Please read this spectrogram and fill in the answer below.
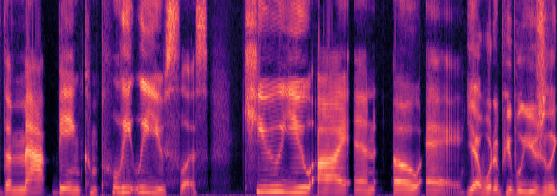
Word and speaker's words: quinoa: It originates from Ketwa, you know, the language spoken in the Andes. It came into English via Spanish. So, it follows none of the typical English spelling sound rules at all. The nugget here is some words are pure imports and you just have to learn their sound by listening. Don't trust the spelling. So, for quinoa, trust your ears, not your eyes.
